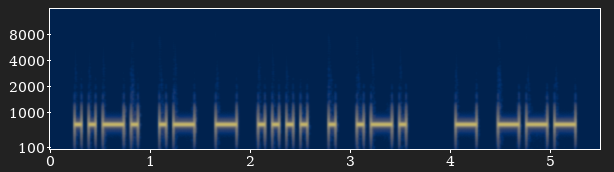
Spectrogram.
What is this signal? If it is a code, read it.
Morse code, heard as a keyed tone, about 17 wpm, 700 Hz. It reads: FATHER TO
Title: Sentences from Top 1000 Words - Review Part 1 - 17wpm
